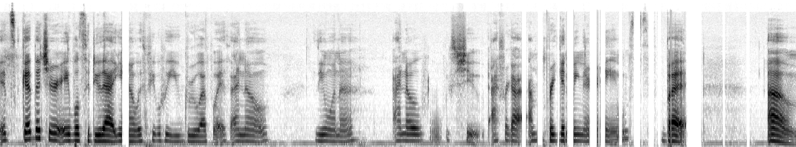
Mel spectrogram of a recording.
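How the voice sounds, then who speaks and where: Leaving long, frequent pauses, a woman with a Californian accent speaks at a fairly low pitch in a dry, close sound with no echo. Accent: Californian American English. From Los Angeles, California. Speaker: student activist radio co-host. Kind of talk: casual chat on live radio. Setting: radio studio.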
